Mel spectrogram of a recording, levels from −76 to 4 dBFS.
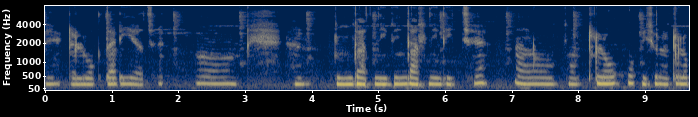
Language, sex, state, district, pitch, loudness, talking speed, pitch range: Bengali, female, West Bengal, Paschim Medinipur, 225 Hz, -21 LUFS, 125 wpm, 215-230 Hz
